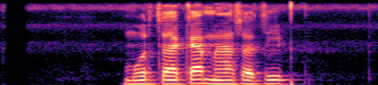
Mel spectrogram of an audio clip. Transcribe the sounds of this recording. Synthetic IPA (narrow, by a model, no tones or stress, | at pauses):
mort͡sakamʌɦasʌt͡sib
